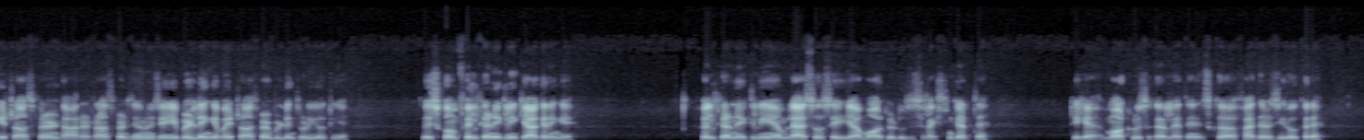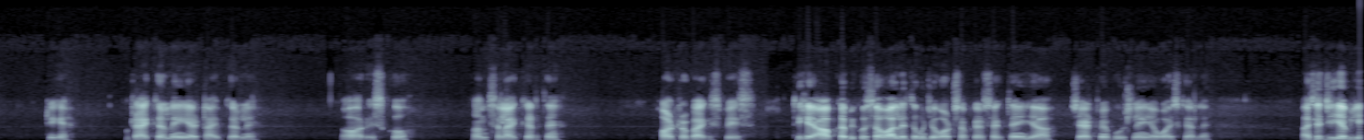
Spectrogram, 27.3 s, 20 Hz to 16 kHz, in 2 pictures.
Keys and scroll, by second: 21.0 alt+BackSpace.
